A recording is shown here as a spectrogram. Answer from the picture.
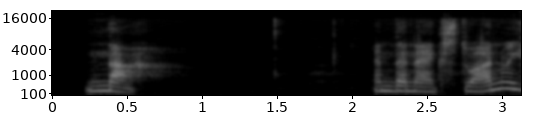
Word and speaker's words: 나: topic noun I or in Korean it is na nah in the next one we have here our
